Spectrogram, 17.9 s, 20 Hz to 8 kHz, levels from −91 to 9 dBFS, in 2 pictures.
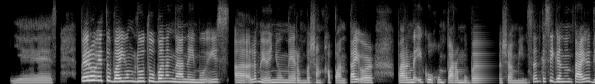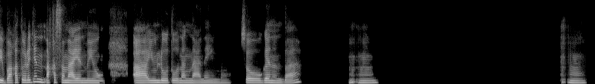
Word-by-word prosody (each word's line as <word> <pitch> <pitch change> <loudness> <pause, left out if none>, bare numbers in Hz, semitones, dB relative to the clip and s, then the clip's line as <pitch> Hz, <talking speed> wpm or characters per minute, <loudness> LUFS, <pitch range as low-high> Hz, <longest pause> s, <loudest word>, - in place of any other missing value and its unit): Yes, 175 0 -7 0.3
pero 390 +3 +9
eto 370 -4 +3
ba 295 - +9
'yung 310 0 +3
luto 310 0 +2
ba 295 - +7
ng 290 - 0
nanay 245 -3 +3
mo 220 0 -1
is, 240 +1 -6
ah, 205 0 +1
alam 265 +3 -1
mo 245 - -1
'yun, 210 +2 0
'yung 210 - -2
meron 205 -1 -2
ba 210 - -3
siyang 205 -2 -5
kapantay 200 +5 +1
or 210 -1 +1 0.3
parang 215 +1 +3
naikukumpara 215 -3 0
mo 200 - -3
ba 195 +1 -3 0.2
siya 185 0 -4
minsan 180 - -6
kasi 290 +3 -4
gano'n 270 -3 +1
tayo, 255 +3 +5
'di 200 - +1
ba, 185 +2 -3
katulad 210 0 -3
niyan 250 -3 -6
nakasanayan 185 -4 -2
mo 180 - -6
'yung, 180 0 -6 0.4
ah, 175 -1 +1
'yung 185 +1 -3
luto 185 -1 -5
ng 175 0 -6
nanay 165 0 -8
mo. 165 0 -20
So, 180 -1 -4
gano'n 180 -2 -5
ba? 165 +5 -8 0.7
Mm. 190 -2 -11 2.8
Mm. 180 -2 -9
200 Hz, 160 wpm, -21 LUFS, 180-240 Hz, 2.8 s, pero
